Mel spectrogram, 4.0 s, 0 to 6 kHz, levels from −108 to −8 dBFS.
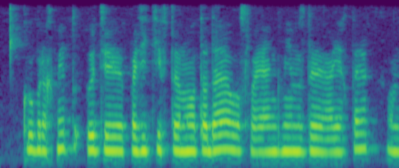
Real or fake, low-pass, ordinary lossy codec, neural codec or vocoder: real; 5.4 kHz; none; none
